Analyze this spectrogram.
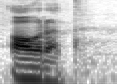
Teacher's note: ऐन की आवाज़ आ की आवाज़ ही होती है, लेकिन ज़रा भारी आवाज़ ज़रा देर तक बोली जाती है और हलक के आखिरी हिस्से की तरफ से बोली जाती है, माना हलक से निकाली जाती है ज़बान के आखिरी हिस्से की तरफ से।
